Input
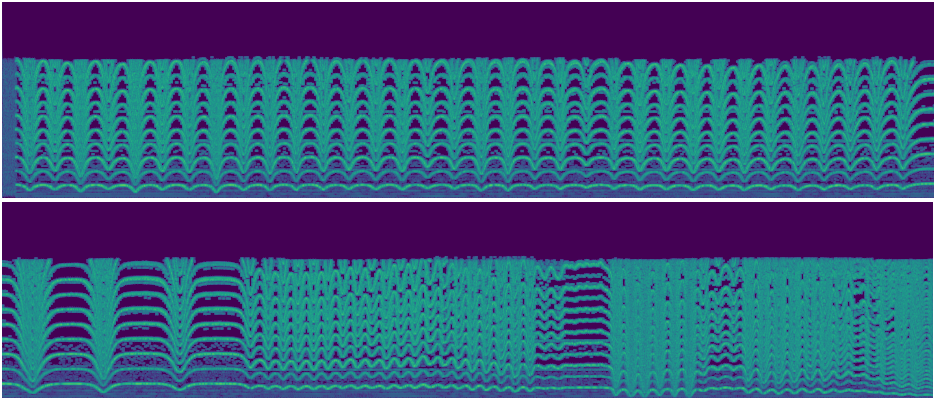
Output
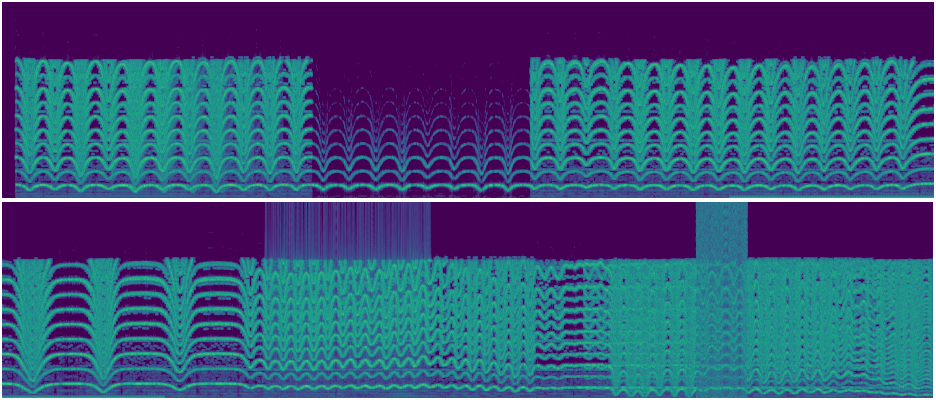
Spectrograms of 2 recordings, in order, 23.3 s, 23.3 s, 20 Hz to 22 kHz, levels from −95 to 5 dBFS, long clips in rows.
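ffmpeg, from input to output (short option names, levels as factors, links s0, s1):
-filter_complex "[0:a]asplit=2[s0][s1];[s1]afade=t=in:st=1:d=0.01,afade=t=out:st=1.7:d=0.01,aecho=0:1:360|720|1080|1440|1800:0.316228|0.158114|0.0790569|0.0395285|0.0197642[s2];[s0][s2]amix=inputs=2:normalize=0,asplit=3[s3][s4][s5];[s3]afade=t=out:st=3.86:d=0.02[s6];[s4]highpass=140,lowpass=2500,afade=t=in:st=3.86:d=0.02,afade=t=out:st=6.59:d=0.02[s7];[s5]afade=t=in:st=6.59:d=0.02[s8];[s6][s7][s8]amix=inputs=3:normalize=0,asettb=1/sr,asplit=3[s9][s10][s11];[s9]atrim=end=9.094[s12];[s10]atrim=start=9.09:end=13.68,asetpts=PTS-STARTPTS,afade=t=in:d=0.004:c=qsin,afade=t=out:st=4.586:d=0.004:c=qsin,aeval=exprs='val(0)+0.01*(sin(2*PI*50*n/s)+sin(2*PI*2*50*n/s)/2+sin(2*PI*3*50*n/s)/3+sin(2*PI*4*50*n/s)/4+sin(2*PI*5*50*n/s)/5)':c=same[s13];[s11]atrim=start=13.676[s14];[s12][s13]acrossfade=d=0.004:c1=hsin:c2=qsin[s15];[s15][s14]acrossfade=d=0.004:c1=qsin:c2=hsin,asplit=3[s16][s17][s18];[s16]afade=t=out:st=14.92:d=0.02[s19];[s17]aphaser=in_gain=1:out_gain=1:delay=1.6:decay=0.21:speed=1.2:type=triangular,afade=t=in:st=14.92:d=0.02,afade=t=out:st=16.99:d=0.02[s20];[s18]afade=t=in:st=16.99:d=0.02[s21];[s19][s20][s21]amix=inputs=3:normalize=0,asplit=2[s22][s23];[s23]afade=t=in:st=18.36:d=0.01,afade=t=out:st=19.25:d=0.01,aecho=0:1:550|1100|1650|2200|2750|3300|3850|4400|4950|5500|6050|6600:0.530884|0.424708|0.339766|0.271813|0.21745|0.17396|0.139168|0.111335|0.0890676|0.0712541|0.0570033|0.0456026[s24];[s22][s24]amix=inputs=2:normalize=0,asettb=1/sr,asplit=3[s25][s26][s27];[s25]atrim=end=20.324[s28];[s26]atrim=start=20.32:end=20.96,asetpts=PTS-STARTPTS,afade=t=in:d=0.004:c=qsin,afade=t=out:st=0.636:d=0.004:c=qsin,asoftclip=type=hard:threshold=0.0422[s29];[s27]atrim=start=20.956[s30];[s28][s29]acrossfade=d=0.004:c1=hsin:c2=qsin[s31];[s31][s30]acrossfade=d=0.004:c1=qsin:c2=hsin,anlmdn=25.1,lowshelf=f=170:g=5"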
